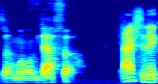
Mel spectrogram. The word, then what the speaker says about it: Dafoe: That's right, Willem Willem Dafoe. Dafoe. That's how you say his real name. That's how you say his name.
